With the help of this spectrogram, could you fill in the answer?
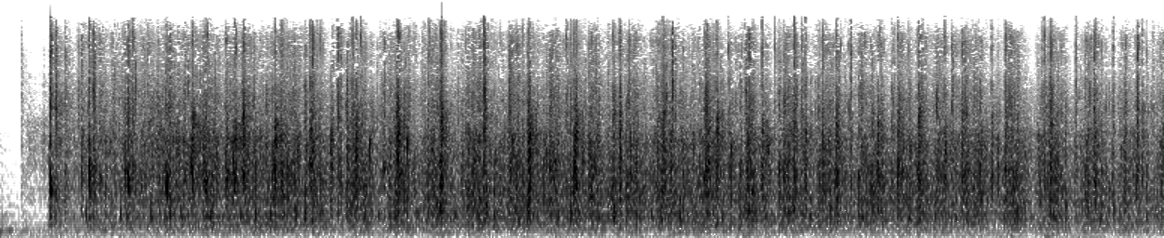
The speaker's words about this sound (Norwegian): Ja, det er ingen tvil om at det er god stemning på Senterpartilandsmøtet. Nei, det Det var avslutningen og applausen etter talen til eh, Trygve Slagsvold Vedum.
